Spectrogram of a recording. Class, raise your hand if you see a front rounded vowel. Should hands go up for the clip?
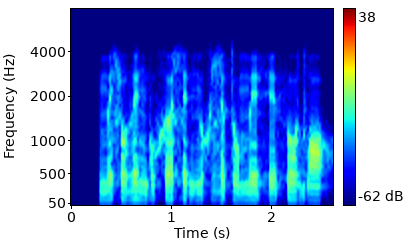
no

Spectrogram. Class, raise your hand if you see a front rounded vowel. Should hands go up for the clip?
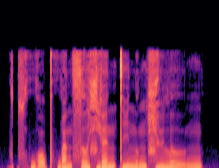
yes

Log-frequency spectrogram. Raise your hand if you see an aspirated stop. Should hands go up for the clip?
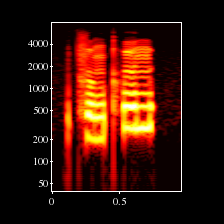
yes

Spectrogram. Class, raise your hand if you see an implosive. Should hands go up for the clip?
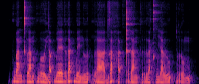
no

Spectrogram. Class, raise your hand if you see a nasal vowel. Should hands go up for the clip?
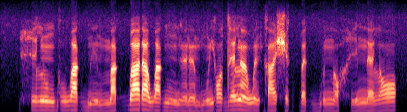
yes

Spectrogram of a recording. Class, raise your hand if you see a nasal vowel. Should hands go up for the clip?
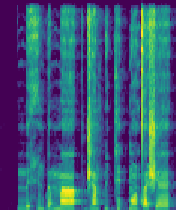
yes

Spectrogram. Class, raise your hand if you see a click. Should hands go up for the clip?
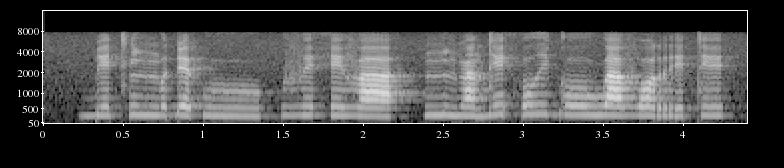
no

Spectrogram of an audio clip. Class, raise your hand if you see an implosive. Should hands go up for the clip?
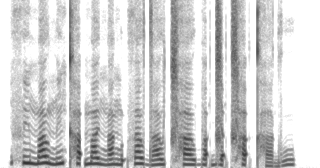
no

